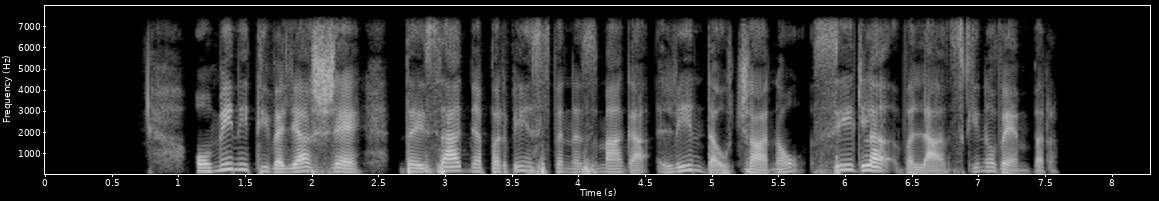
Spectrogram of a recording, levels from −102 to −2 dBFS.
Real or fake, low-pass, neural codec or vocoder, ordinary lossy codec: real; 7.2 kHz; none; none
